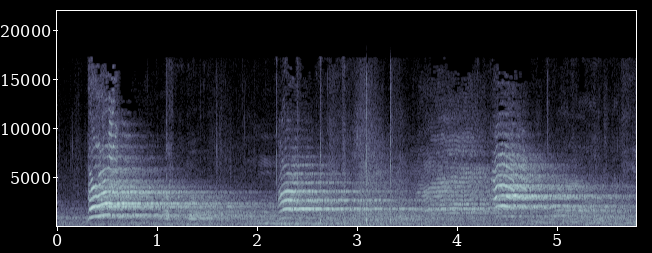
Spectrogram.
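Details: Captive beluga during an afternoon public training show at Port of Nagoya Public Aquarium on 24 March 2018: three drawn-out, slightly falling tonal squeals, each about a second long, spaced roughly two seconds apart over a hollow indoor hiss.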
